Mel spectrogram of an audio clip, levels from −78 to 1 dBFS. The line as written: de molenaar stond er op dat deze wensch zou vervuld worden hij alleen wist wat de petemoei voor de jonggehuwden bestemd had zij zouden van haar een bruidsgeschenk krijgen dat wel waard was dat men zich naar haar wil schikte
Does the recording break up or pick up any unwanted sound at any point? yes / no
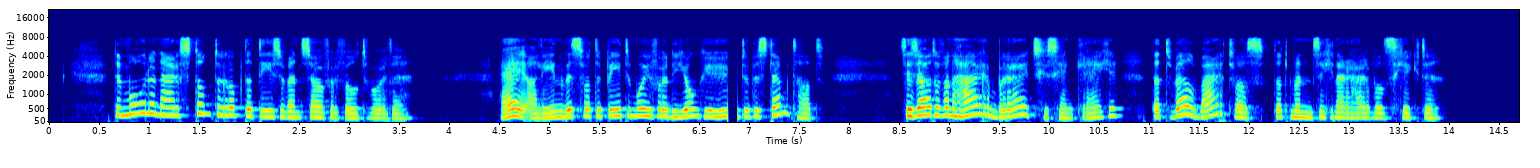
yes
